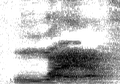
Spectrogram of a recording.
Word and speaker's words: laugh: When GH ends a word, it sometimes has the sound of F.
